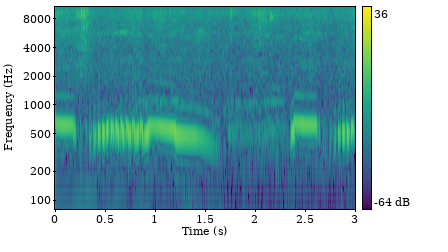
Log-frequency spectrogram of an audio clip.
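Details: Local island collared dove, a persistent caller whose voice is used as a lure for other doves. A short flat note, a rolling trilled coo and a long falling note, followed by another flat note start.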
